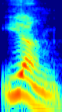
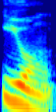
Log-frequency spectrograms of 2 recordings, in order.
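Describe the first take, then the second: First: The vowel sounds like an open 'ah'. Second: The vowel sounds like a rounded 'oh'. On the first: "ইউ এর জন্য আকার" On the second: "এই শব্দকে আরেকভাবে উচ্চারণ করতে পারি"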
